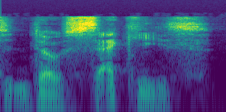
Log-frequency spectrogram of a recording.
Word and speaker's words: Dos Equis: I was like, it's Dos Equis, and he goes, yeah, I know. Like he knows he's not saying it right.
